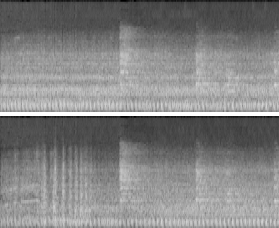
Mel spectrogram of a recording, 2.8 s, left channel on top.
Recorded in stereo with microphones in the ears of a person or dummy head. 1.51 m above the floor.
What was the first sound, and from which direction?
Scissors, 5° left (ahead or behind).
